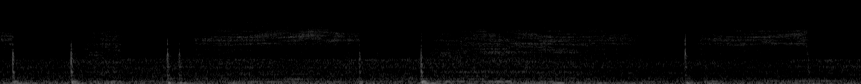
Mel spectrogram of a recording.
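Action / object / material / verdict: scrape / chalk on a wood-framed chalkboard / chalk / none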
